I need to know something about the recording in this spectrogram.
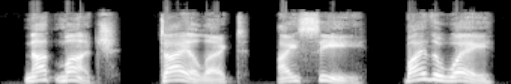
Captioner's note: dialect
